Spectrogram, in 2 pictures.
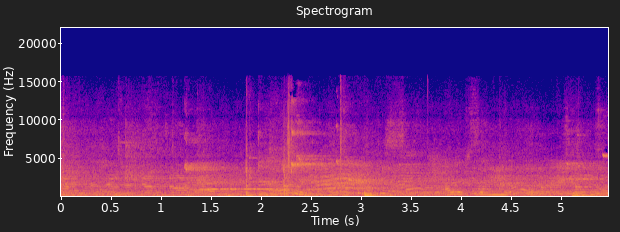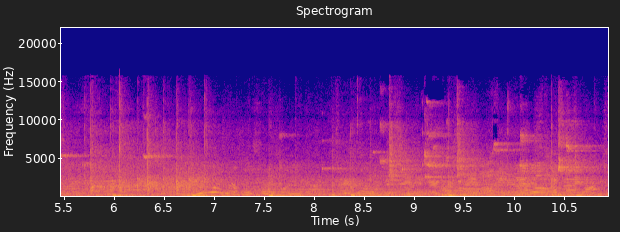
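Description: A basketball being dribbled on a hardwood gym floor, with repeated thumps and short high sneaker squeaks over the steady chatter of a crowd, echoing in the gym.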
